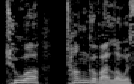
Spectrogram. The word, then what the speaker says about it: Tua Tagovailoa: We're going to talk a little bit about the Tua Tagovailoa situation.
